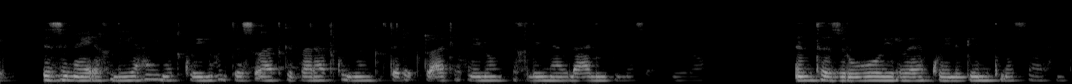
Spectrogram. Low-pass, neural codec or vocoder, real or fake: 7.2 kHz; vocoder, 44.1 kHz, 128 mel bands every 256 samples, BigVGAN v2; fake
